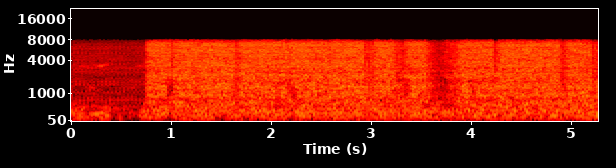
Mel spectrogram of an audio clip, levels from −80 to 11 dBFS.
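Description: Speech from a call with echo and no canceller running the whole way through: every phrase returns about 8 dB quieter, roughly 0.4 s later, and thinner, because the far end's loudspeaker feeds back into its microphone and nothing removes it. The call codec's top-end cut-off sits at 8 kHz.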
